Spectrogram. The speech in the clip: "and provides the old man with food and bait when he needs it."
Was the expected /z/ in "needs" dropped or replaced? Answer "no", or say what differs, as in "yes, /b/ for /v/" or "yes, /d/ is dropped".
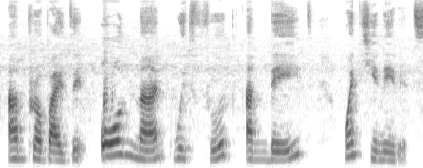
yes, /z/ is dropped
